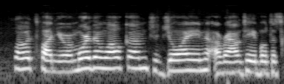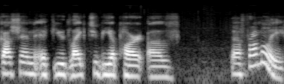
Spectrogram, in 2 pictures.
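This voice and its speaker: Against a quiet background, a woman with an American accent talks at a moderate pace in a dark, mellow tone. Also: medium pitch for a woman, lively intonation. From New York. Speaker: YouTube content creator. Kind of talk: casual chat. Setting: live stream.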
